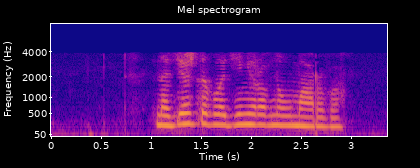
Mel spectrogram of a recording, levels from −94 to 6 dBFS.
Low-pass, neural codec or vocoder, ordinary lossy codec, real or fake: 7.2 kHz; codec, 16 kHz, 2 kbps, X-Codec, WavLM features, trained on Multilingual LibriSpeech; AAC, 16 kbps; fake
